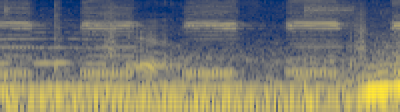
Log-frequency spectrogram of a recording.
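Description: A low steady drone from slowly passing cars, under a short electronic beep repeating evenly about twice a second.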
